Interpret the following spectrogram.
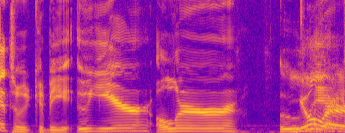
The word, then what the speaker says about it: Ullr: It could be Ullr. Ullr. He says it in game. He just says Ullr. Ull. Doesn't even pronounce the R.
